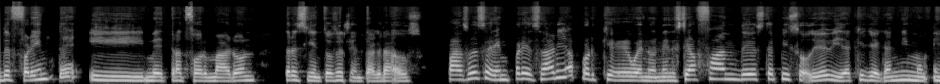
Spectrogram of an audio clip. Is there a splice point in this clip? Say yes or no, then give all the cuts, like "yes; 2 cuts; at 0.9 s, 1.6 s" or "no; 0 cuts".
yes; 1 cut; at 4.2 s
